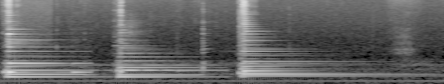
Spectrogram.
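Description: Ukulele strummed: three chords about a second apart, each fading, the last left ringing.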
